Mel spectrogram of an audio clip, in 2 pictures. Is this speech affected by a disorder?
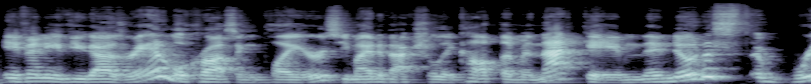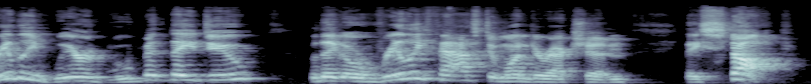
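No.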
